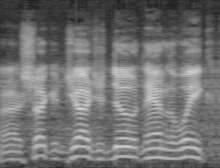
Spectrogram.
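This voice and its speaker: An actor playing a laconic, folksy small-town sheriff with a drawling, grudging manner in an old-time radio western. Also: male voice, a little high, fast, sharp tone. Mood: wary, gruff. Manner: drawling, plain-spoken, grudging. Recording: noisy vintage radio recording.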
